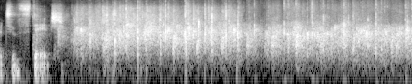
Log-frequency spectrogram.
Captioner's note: applause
